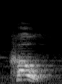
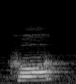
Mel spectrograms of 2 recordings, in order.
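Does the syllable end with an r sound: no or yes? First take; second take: no; yes. First: The syllable ends without an r sound. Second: The syllable ends with an r sound. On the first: The speaker calls it right. "say cooperation" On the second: The speaker calls it wrong. "Don't say core"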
